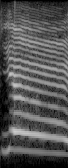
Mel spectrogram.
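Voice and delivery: high, loud cheering "Yay"; mock cheer. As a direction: cheer like a crowd. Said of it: "everyone's like".

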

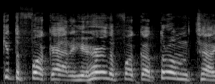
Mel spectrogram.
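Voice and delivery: loud, high barked orders; yelling guard. Retold or imitated. Juvenile hall staff rushing naked kids through showers, yelling. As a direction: bark them through the shower.

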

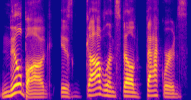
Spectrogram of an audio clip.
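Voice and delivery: ordinary talk, nothing marked

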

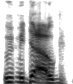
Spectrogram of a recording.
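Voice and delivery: hammed-up Cockney show-off; Cockney British. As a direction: put on a broad, silly Cockney accent. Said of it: "Cockney British?".

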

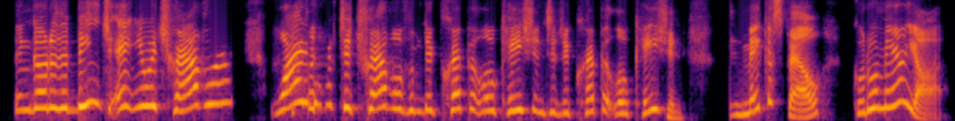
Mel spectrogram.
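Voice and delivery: high, loud, incredulous scolding; exasperated rant. Real, not acted. Host scolding the travelers for bad choices, loud exasperated rant. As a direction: berate them like they're idiots. Ranting at characters on screen.

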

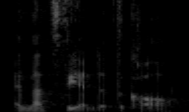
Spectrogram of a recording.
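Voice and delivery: ordinary talk

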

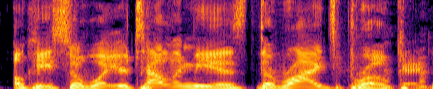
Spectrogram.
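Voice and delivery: mock-frustrated demand; exasperated. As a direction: plead as a fed-up customer, retold for laughs. Retold exasperated guest arguing back.

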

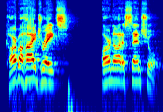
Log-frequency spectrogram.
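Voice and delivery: loud, slow, every word hammered out; emphatic. Real, not acted. Ranting at a commenter, loud and slow with heavy emphasis. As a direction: pound home to the viewers that carbohydrates are not essential. Angry rant about nutrition.

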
